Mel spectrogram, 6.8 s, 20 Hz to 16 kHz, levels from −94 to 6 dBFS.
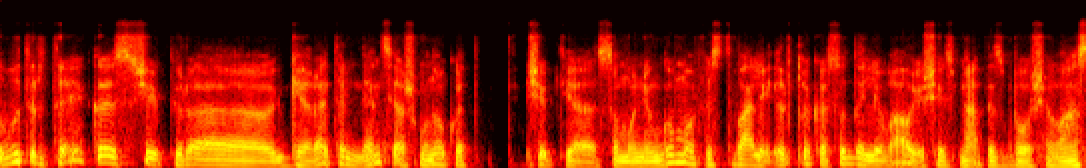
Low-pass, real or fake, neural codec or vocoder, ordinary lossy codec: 7.2 kHz; fake; codec, 16 kHz, 16 kbps, FunCodec, trained on Chinese and English, 50 frames a second; Opus, 16 kbps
